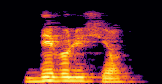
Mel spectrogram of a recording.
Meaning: devolution (transfer of power)
- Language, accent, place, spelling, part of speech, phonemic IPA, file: French, France, Lyon, dévolution, noun, /de.vɔ.ly.sjɔ̃/, LL-Q150 (fra)-dévolution.wav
